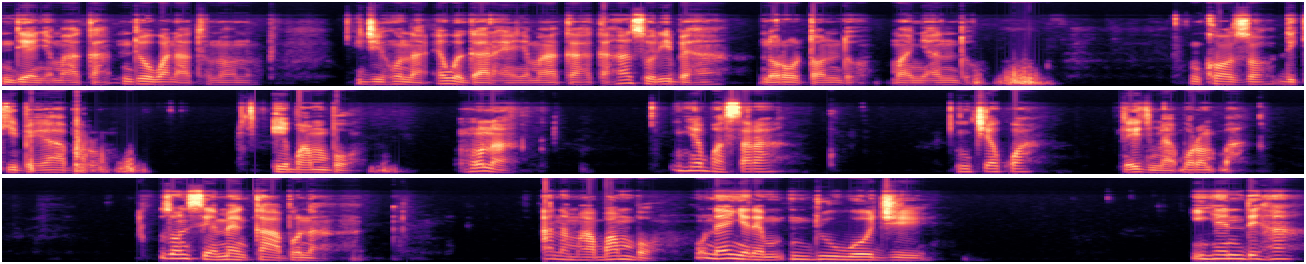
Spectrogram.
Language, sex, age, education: Igbo, male, 30-45, tertiary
